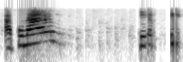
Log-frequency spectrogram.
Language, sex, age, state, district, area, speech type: Assamese, female, 18-30, Assam, Majuli, urban, conversation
